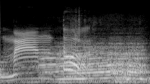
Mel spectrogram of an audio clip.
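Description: A toy animal sounds a cow's moo: one loud, drawn-out bellow with a rising then falling tone, heard close and alone for about a second and a half.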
